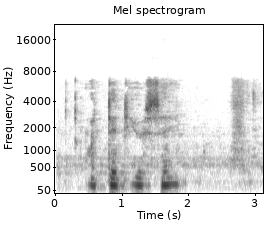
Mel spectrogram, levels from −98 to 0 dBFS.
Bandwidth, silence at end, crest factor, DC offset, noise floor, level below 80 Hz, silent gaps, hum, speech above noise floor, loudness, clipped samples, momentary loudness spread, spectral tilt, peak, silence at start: 7 kHz; 0.15 s; 20 dB; under 0.1%; -66 dBFS; -70 dBFS; none; none; 34 dB; -33 LUFS; under 0.1%; 19 LU; -5 dB/octave; -14 dBFS; 0.3 s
